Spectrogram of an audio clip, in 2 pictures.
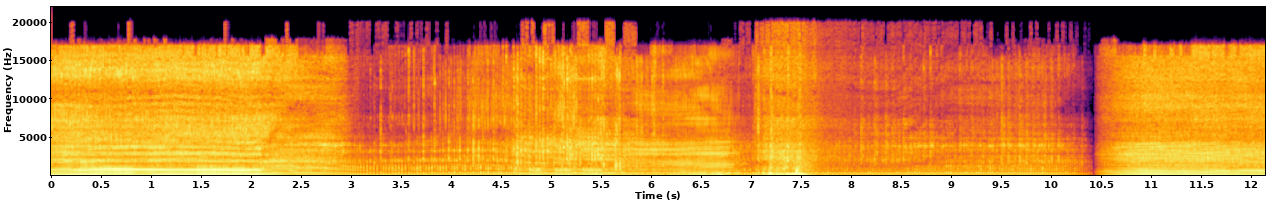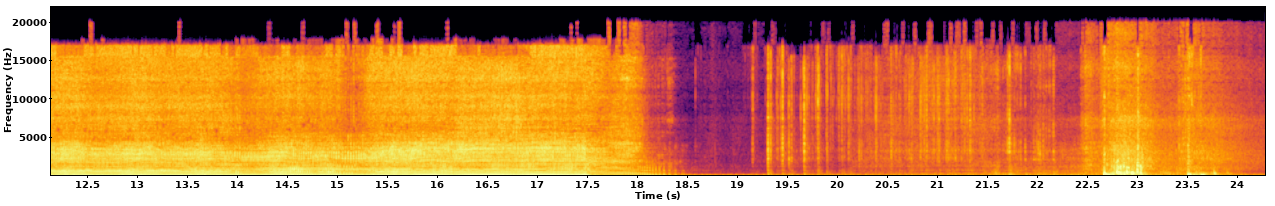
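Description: A chainsaw with a dull chain roars close by while clearing forest land, revving up and down in long sustained bursts with brief pauses and a final stop, wood being cut.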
